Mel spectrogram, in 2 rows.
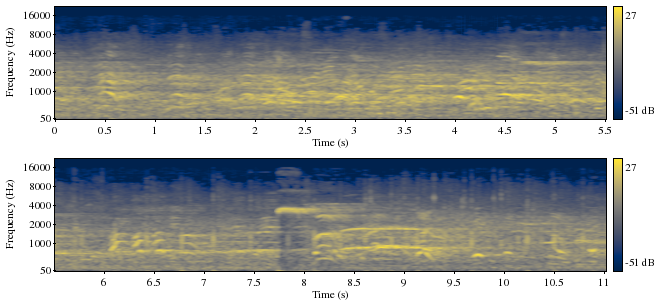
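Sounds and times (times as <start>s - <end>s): crowd shouting and chatter: 0.0s - 11.0s.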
